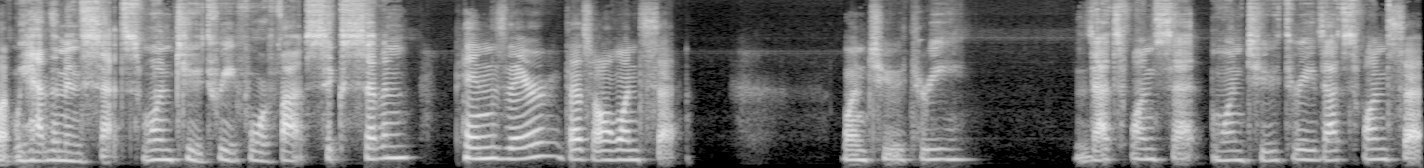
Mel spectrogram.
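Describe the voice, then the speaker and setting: A woman whispers in a soft-spoken, somewhat breathy way with an American accent. She goes at a very slow pace against a quiet background. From Pennsylvania. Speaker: online live seller. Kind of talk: live selling stream. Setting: at home, early morning live stream. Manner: whispering.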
